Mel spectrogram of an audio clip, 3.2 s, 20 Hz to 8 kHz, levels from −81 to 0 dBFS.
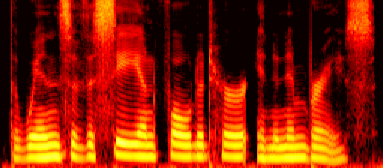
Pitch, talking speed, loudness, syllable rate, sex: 150 Hz, 190 wpm, -19 LUFS, 4.8 syllables/s, female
